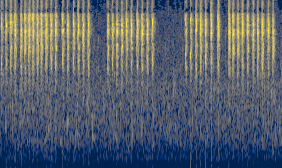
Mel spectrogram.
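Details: House sparrow lure call: bursts of rapid, loud, high chirping, each burst about a second long, separated by brief pauses, repeated four times.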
